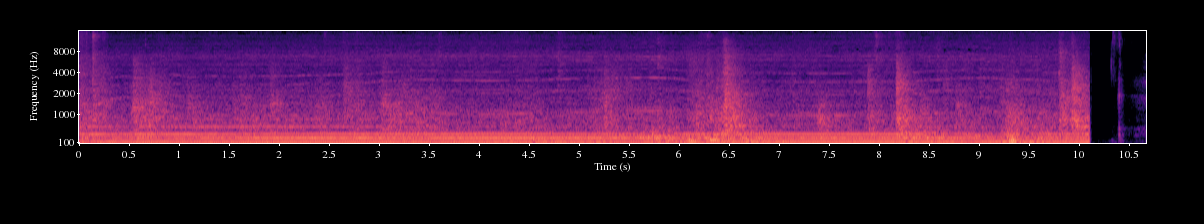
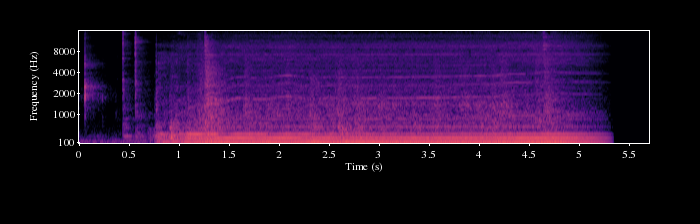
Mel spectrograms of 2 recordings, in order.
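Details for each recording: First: Garage door after converting to a belt-drive opener but before other quieting steps: steady low motor hum as door opens, with intermittent creaks and groans from the door itself. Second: Garage door after quieting work including switching to a belt drive opener: a few clicks then smooth steady motor hum with low drone, running quietly compared with the loud door before.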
